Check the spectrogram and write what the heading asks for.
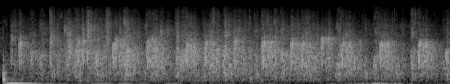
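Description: Audience applauding: many hands clapping in a dense patter that starts at once and begins to die away near the end.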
